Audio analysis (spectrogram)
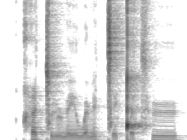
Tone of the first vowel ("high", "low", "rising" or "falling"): high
